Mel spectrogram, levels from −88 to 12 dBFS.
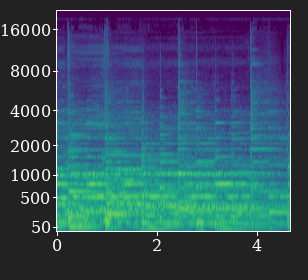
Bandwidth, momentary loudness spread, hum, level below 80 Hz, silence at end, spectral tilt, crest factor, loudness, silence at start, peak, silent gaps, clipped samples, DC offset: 17.5 kHz; 7 LU; none; -28 dBFS; 0 s; -7.5 dB/octave; 14 dB; -16 LUFS; 0 s; -2 dBFS; none; under 0.1%; under 0.1%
